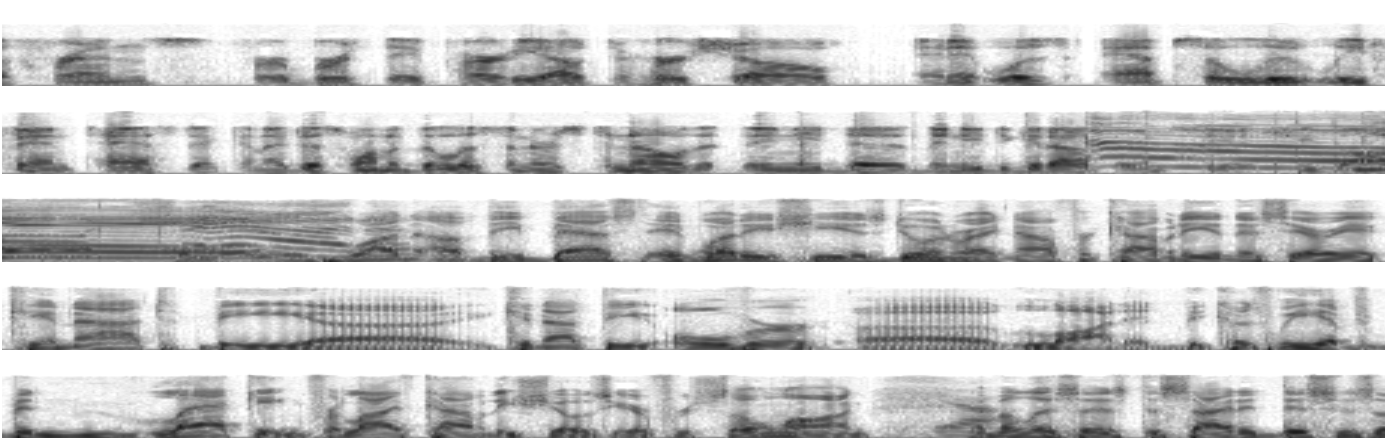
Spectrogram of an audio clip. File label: phone call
